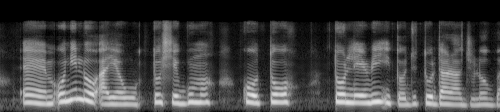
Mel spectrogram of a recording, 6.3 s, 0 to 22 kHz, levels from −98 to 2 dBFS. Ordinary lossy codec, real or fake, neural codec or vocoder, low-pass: none; fake; codec, 24 kHz, 1.2 kbps, DualCodec; 10.8 kHz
